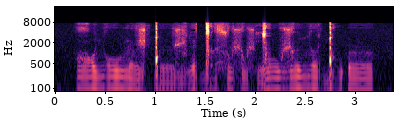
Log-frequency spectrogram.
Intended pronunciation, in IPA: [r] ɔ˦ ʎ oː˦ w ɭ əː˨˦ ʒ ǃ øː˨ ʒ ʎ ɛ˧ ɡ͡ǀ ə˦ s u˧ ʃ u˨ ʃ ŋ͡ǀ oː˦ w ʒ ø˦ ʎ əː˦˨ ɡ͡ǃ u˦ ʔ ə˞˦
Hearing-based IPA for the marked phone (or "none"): ɣ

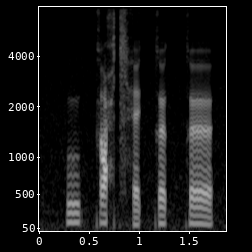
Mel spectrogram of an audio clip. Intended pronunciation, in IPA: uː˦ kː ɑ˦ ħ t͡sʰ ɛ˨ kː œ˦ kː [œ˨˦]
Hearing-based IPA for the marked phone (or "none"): œ˦˨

